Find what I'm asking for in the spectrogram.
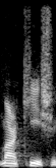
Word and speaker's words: Marques: Also, you know, you could just be like, I mean, I guess you're calling a shove against Pedro Marquez, I assume, no matter Marquise. – What. Marquise, excuse me. I spelled Marquez. I mean, no, it's spelled Marquise and Marquez. It's confusing. Anyway.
